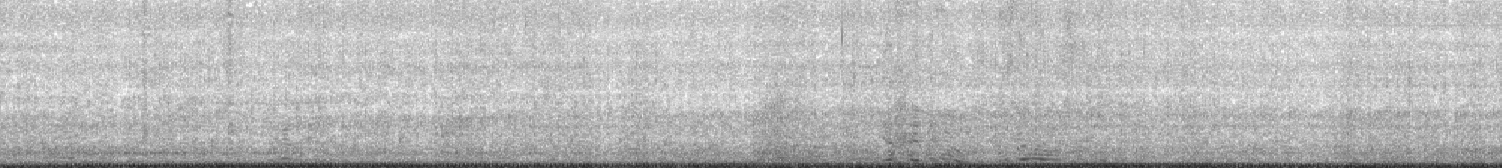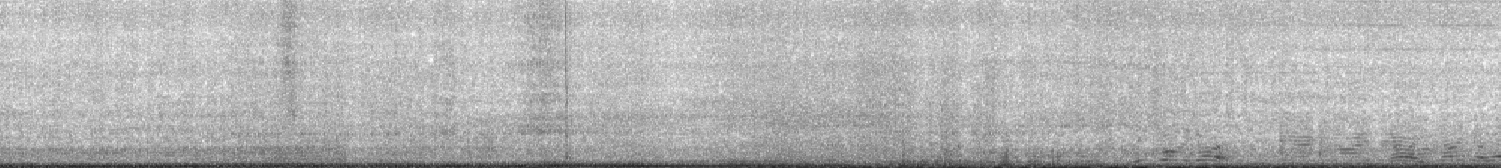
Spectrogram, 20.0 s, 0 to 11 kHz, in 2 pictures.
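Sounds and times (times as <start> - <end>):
car engine rumbling: 0.0 - 20.0.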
